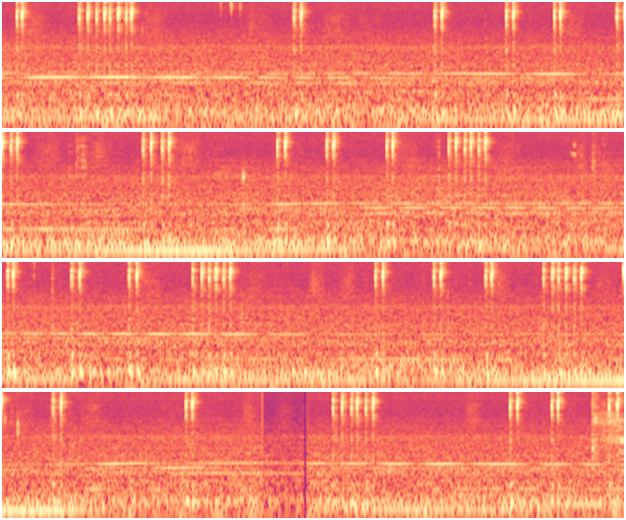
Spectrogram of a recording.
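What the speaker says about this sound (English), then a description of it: "Maybe I'll type in chat." Rapid keyboard typing during an online Magic: The Gathering match, steady clusters of key clicks over a constant background hum, no voices.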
